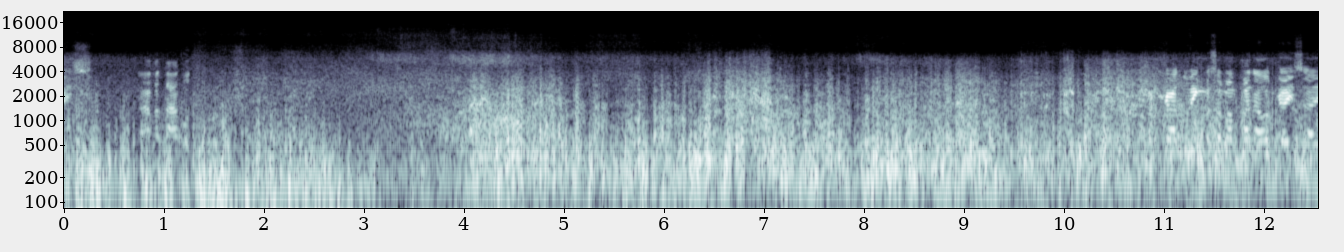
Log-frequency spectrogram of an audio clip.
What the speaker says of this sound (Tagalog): Laki ng mga alon yan guys, nakakatakot.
